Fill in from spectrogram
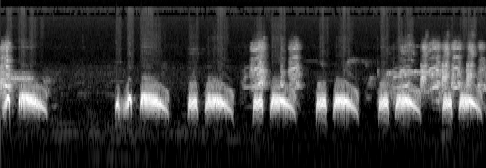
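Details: Spotted dove delivering a fighting coo in the thổ sấm gù style. Loud, low, descending coos are paired with short clipped notes in repeated phrases, with some higher, harsher sounds overlapping later.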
